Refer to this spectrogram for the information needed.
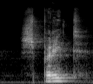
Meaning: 1. long, narrow shoot from a plant; blade (of grass or corn), sprig 2. sprit 3. antenna 4. lignite
- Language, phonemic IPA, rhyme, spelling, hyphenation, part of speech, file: Dutch, /sprit/, -it, spriet, spriet, noun, Nl-spriet.ogg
